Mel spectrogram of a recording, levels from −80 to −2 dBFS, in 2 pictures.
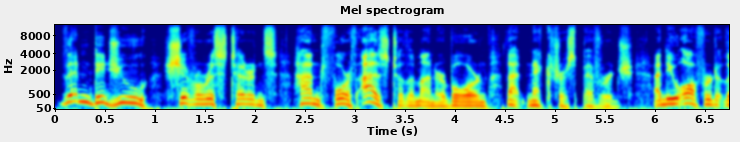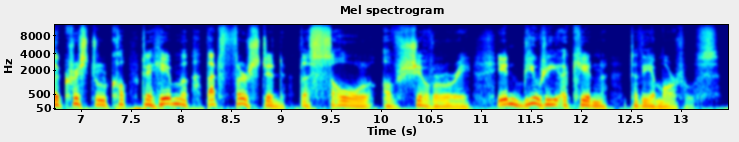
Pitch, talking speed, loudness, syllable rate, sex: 130 Hz, 155 wpm, -20 LUFS, 4.8 syllables/s, male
